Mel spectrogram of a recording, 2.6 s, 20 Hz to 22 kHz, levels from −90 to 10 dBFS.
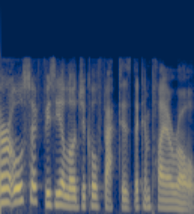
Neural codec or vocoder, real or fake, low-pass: codec, 16 kHz, 1 kbps, X-Codec, HuBERT features, trained on LibriSpeech; fake; 7.2 kHz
